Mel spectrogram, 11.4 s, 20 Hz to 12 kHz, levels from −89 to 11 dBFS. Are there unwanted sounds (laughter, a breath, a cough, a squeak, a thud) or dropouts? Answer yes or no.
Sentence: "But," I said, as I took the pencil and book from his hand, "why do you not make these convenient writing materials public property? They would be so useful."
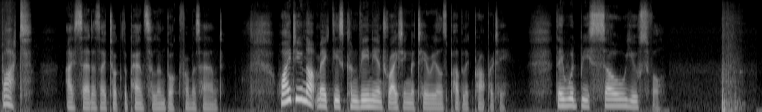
yes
